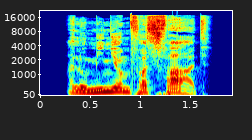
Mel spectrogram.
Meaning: aluminium phosphate
- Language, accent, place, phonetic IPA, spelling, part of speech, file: German, Germany, Berlin, [aluˈmiːni̯ʊmfɔsˌfaːt], Aluminiumphosphat, noun, De-Aluminiumphosphat.ogg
